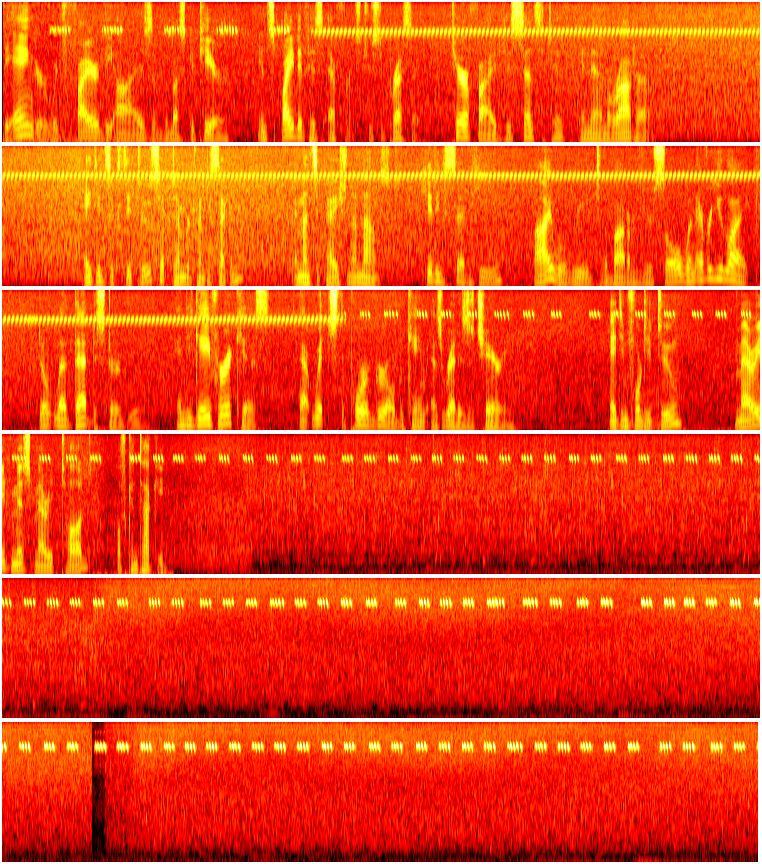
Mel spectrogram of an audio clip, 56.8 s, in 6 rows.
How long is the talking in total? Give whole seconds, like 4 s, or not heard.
26 s.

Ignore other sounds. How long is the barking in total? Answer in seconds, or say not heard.
not heard.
